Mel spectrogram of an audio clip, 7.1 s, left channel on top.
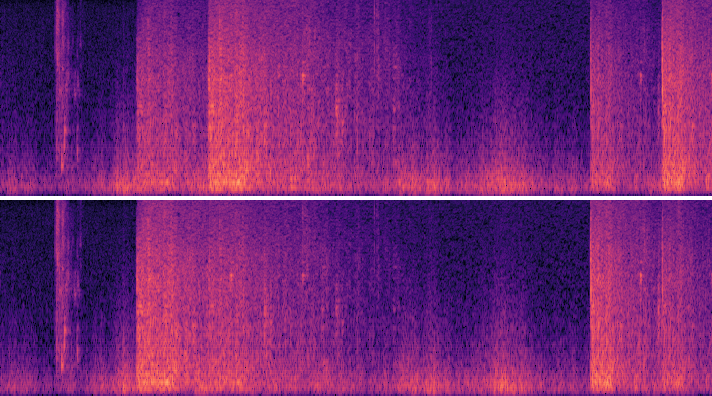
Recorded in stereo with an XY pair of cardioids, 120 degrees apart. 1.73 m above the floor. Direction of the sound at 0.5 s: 20° right.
